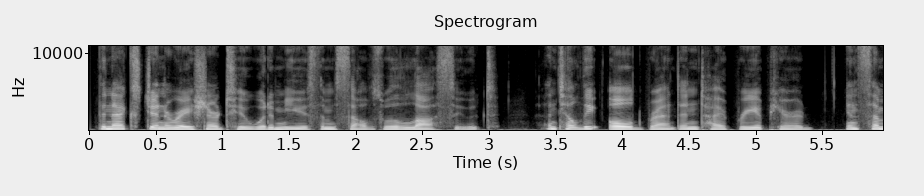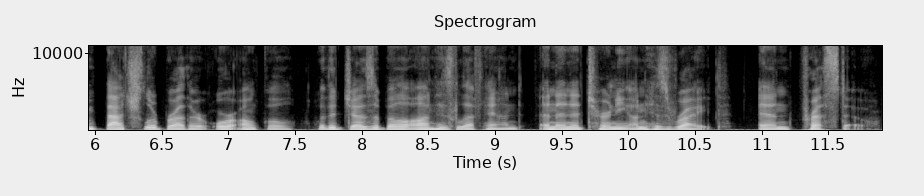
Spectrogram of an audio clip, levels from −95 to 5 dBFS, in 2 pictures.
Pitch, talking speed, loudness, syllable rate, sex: 170 Hz, 190 wpm, -19 LUFS, 6.0 syllables/s, female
